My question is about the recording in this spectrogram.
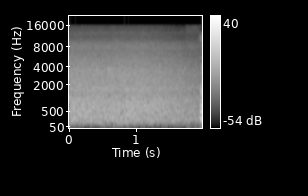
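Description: Steady rushing of a shallow creek, with a small cascade spilling into it from the bank, easing slightly toward the end.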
